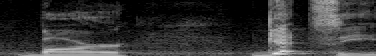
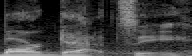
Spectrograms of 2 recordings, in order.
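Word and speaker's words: Bargatze: a r g a t z e Nate bar getsy is how he pronounces it but it looks like baratti right what kind of comedian have we got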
